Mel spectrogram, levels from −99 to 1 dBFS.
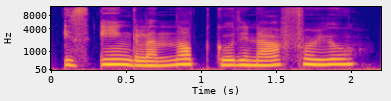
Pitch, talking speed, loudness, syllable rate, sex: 225 Hz, 190 wpm, -16 LUFS, 4.8 syllables/s, female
